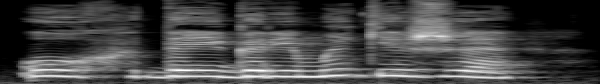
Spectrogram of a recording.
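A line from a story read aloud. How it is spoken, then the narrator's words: Sighing. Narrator (Russian): вздохнула она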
